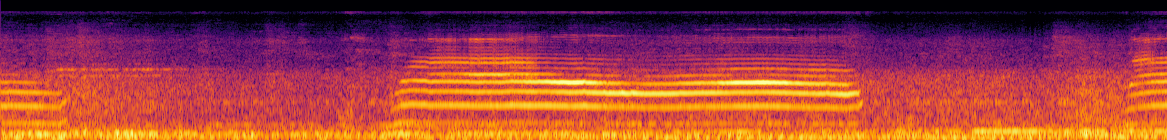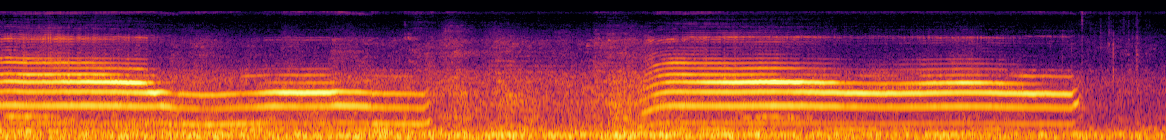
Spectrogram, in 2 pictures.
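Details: Sad, wandering old domestic cat calling in long mournful meows, three drawn-out cries each about two seconds long and spaced roughly three to four seconds apart, steady in pitch, over a low background hum.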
